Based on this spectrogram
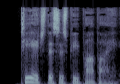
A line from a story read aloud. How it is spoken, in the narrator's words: he said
